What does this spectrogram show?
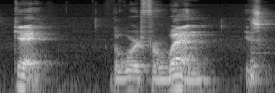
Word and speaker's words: qué: It's pronounced qué.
